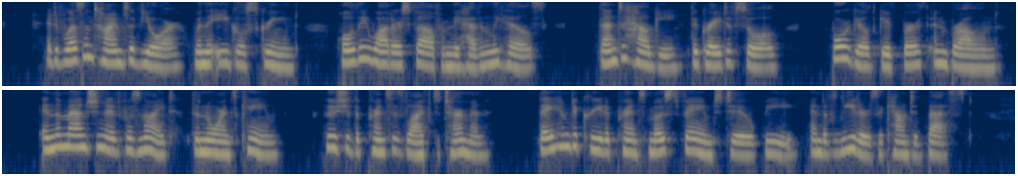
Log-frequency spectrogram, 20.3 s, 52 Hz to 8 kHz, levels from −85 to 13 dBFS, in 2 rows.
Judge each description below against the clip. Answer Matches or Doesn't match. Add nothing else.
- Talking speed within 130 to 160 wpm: Doesn't match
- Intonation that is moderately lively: Matches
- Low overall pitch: Doesn't match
